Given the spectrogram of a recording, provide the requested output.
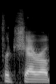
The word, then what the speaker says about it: Freccero: So my name's pronounced Frachero, by the way.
